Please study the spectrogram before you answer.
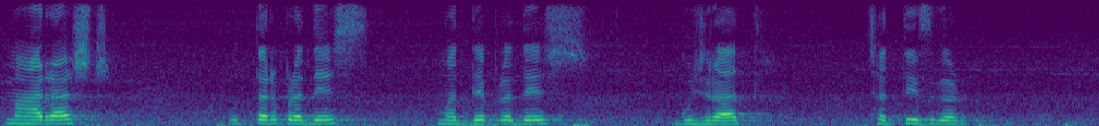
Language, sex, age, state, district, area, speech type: Gujarati, female, 30-45, Gujarat, Ahmedabad, urban, spontaneous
